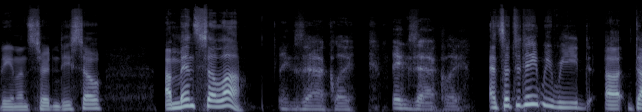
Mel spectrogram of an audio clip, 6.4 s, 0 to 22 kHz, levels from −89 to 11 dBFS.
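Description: At 3.51 s the speech halts in a call audio freeze lasting until 3.70 s. The last sound carries on as a decaying fill and then drops to about 100 ms of silence, so roughly 0.17 s of extra time is inserted. The speech resumes exactly where it stopped with nothing lost. This points to packets held up in transit and the jitter buffer running dry as the likely cause, with the receiver stretching the final sound until delivery resumed.

Immediately after, two instances of short concealed packet loss follow, at 3.78 to 3.83 s and 3.89 to 3.93 s. Each time about 20 ms of audio failed to reach the decoder in time, and the receiver patched the hole by extending the preceding sound before crossfading back into the real signal. These come across as brief smears or small wobbles, and a quick consonant falling in either gap can disappear.

From 4.32 s to the end of the clip there is a call bitrate drop, with the encoder going from 32 kbps to 16 kbps for the final 2.1 s or so. 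The reduced bit budget forces coarser coding and a narrower upper band, so the speech turns rough, watery or muffled, and it does not recover before the clip ends.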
